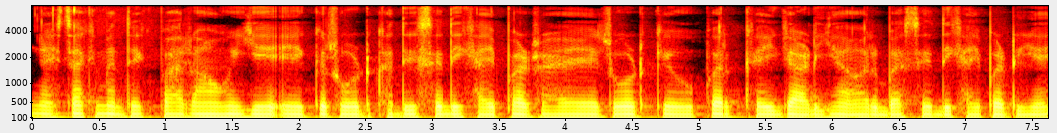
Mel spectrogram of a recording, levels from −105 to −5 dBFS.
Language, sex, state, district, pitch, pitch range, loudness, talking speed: Hindi, male, Bihar, Katihar, 95 Hz, 95-100 Hz, -20 LUFS, 220 wpm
